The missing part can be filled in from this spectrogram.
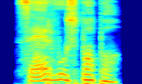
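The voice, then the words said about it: Breathless whisper. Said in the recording (Hungarian): “A loholástól kifulladt ... suttogva”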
